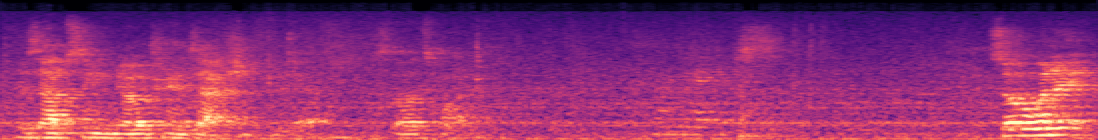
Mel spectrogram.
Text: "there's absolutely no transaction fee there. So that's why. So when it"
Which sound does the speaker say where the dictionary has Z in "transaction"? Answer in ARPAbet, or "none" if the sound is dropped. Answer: Z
